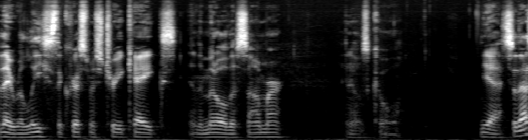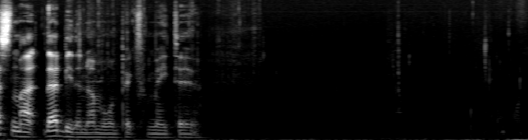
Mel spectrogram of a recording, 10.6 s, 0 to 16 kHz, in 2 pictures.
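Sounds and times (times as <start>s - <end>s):
speech: 0.0s - 4.1s, 4.8s - 7.4s
low hum: 0.0s - 10.5s
sipping eggnog from a cup: 9.1s - 10.5s.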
